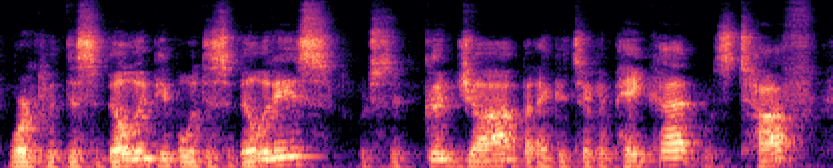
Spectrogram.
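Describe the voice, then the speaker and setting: A man in his forties, a guest leadership coach, telling stories from his life in casual conversation with an animated, mildly profane manner. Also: mid-range voice, fast talker. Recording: echoey room.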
